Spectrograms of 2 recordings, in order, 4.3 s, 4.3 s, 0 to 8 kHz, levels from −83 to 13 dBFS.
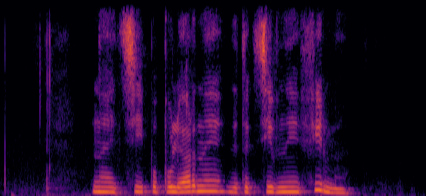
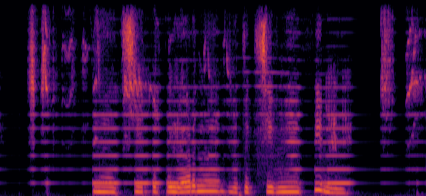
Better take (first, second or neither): first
